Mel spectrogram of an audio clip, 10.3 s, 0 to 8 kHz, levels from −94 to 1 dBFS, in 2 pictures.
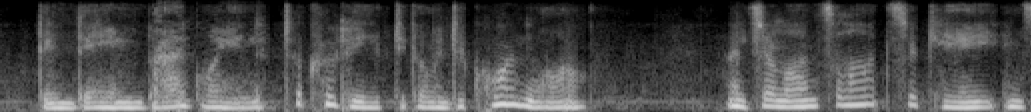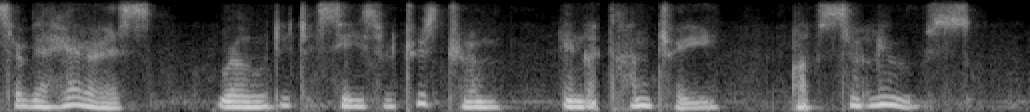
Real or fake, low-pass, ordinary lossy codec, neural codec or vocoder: fake; 7.2 kHz; Opus, 16 kbps; codec, 24 kHz, 1.5 kbps, HILCodec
